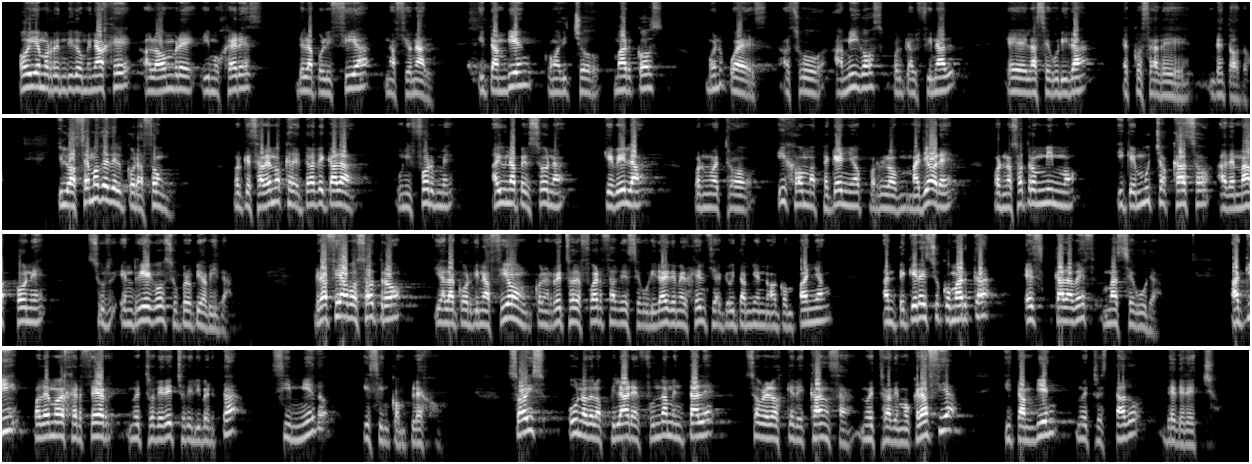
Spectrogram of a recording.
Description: El primer teniente de Alcalde y vicepresidente de la Diputación de Málaga, Juan Rosas, fue el encargado de intervenir en nombre del Ayuntamiento durante el acto conmemorativo de la festividad de los Santos Ángeles Custodios, patronos de la Policía Nacional.
Cortes de voz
